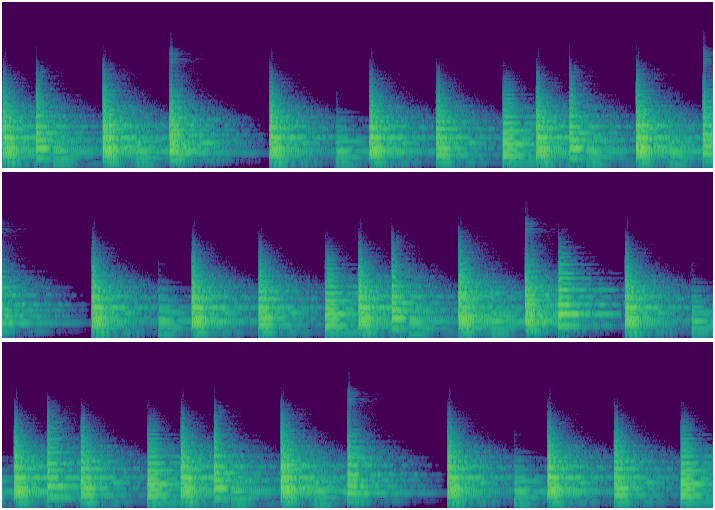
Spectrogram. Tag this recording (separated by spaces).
Distorted Classic Piano E Chords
